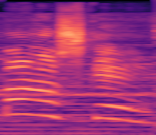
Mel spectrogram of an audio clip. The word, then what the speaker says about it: Monosuke: Monosuke. Oh, sorry. I am ashamed. Skay. Just don't pronounce the U. Monosuke.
